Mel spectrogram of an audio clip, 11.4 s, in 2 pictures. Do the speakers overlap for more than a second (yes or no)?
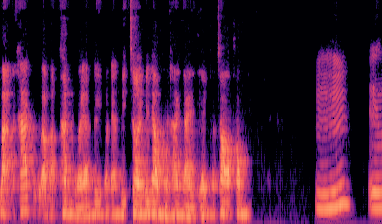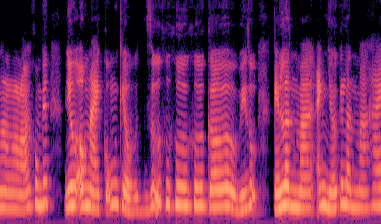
no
